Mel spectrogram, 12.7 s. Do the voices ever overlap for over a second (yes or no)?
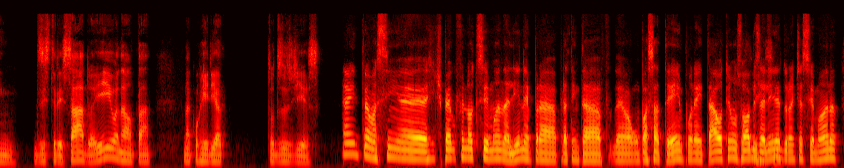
no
